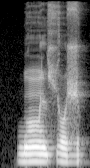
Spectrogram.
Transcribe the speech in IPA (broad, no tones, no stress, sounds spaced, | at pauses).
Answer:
ɡ õ lʲ ç o ʒ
